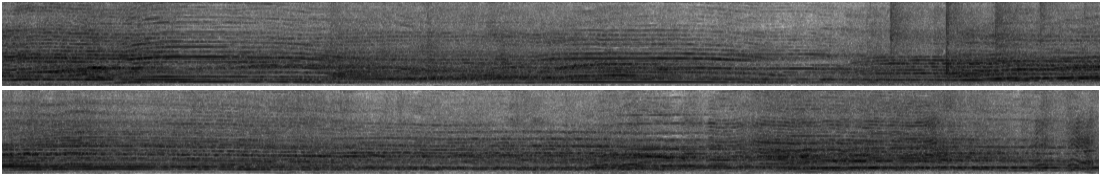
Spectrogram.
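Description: A group of people singing and shouting together in many overlapping voices, loud, with notes held about a second each.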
